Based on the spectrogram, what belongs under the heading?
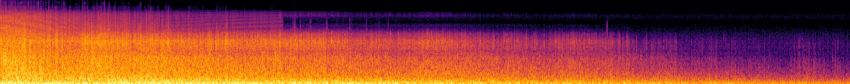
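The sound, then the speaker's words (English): Planet Earth explodes in a massive explosion that roars out as a dense, thundering blast of rumbling noise, sustained for several seconds before slowly fading, its crackling upper edge dying away first. No voices are heard. “This is the way the world ends. Not with a whimper, but with a bang.”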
